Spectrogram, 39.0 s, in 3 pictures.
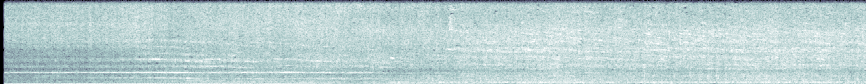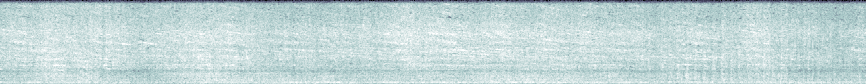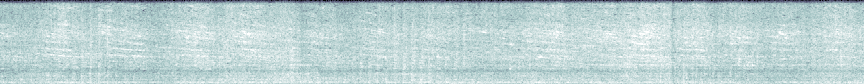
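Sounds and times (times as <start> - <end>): low hum: 0.1 - 4.1
train wheels rumbling on track: 0.1 - 38.9.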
